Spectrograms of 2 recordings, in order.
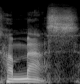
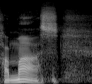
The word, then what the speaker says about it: Hamas: uh Hamas and you're hearing lots of different pronunciations I've noticed on the news um in Arabic it's Hamas Hamas the a sound is is common in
